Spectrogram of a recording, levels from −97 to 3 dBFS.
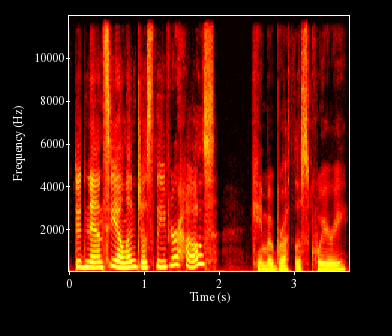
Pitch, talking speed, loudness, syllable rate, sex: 235 Hz, 175 wpm, -18 LUFS, 5.5 syllables/s, female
